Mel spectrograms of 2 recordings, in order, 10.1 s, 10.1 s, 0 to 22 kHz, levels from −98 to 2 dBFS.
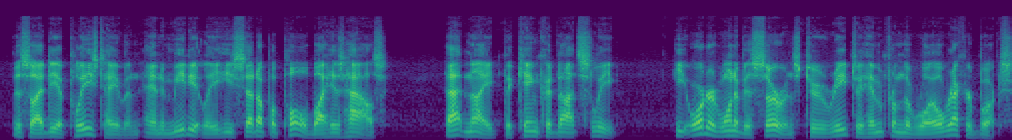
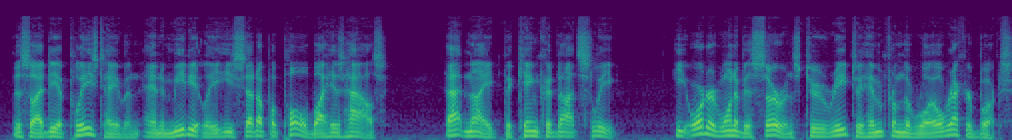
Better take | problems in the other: second | thin; very; fading below 700 Hz

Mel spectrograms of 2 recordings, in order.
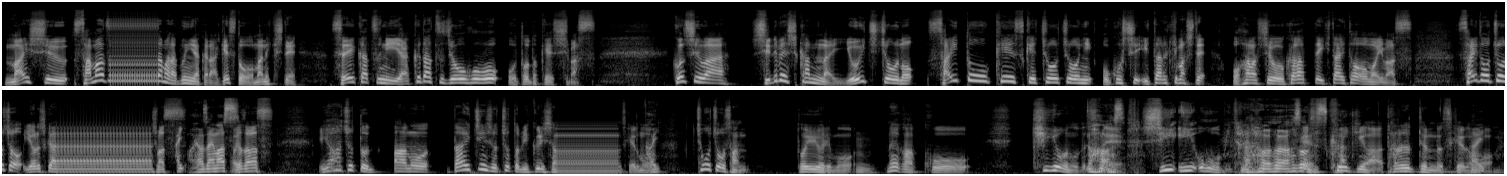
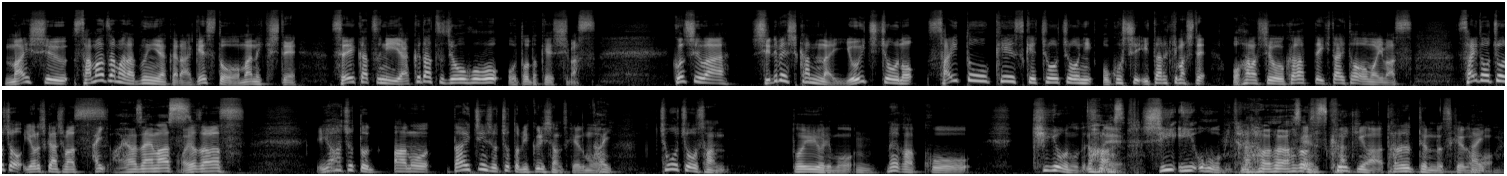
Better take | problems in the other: second | audio freezing; at 1 s, at 16 s for 1 s and at 21 s for 0.5 s

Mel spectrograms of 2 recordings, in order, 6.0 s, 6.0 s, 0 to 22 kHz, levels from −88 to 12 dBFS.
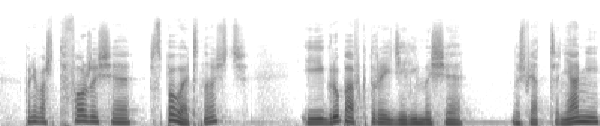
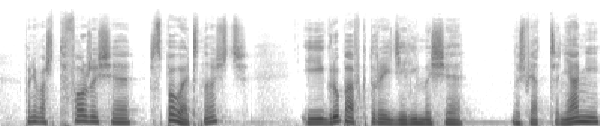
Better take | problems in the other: second | muffled; slightly; fading above 3 kHz

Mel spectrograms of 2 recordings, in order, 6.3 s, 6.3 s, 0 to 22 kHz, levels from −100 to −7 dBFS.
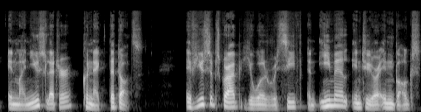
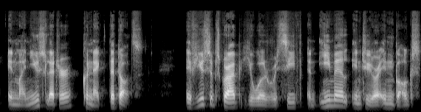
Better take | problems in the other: first | thin; very; fading below 500 Hz

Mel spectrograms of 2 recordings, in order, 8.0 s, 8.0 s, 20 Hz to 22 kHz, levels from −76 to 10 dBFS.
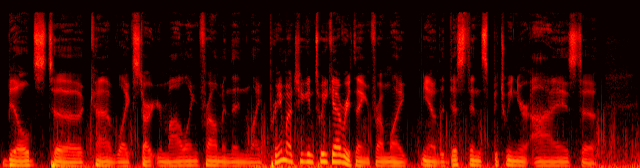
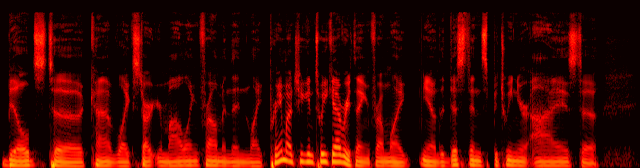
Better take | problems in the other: second | wind noise on the microphone; occasional gusts; 20 dB below the speech

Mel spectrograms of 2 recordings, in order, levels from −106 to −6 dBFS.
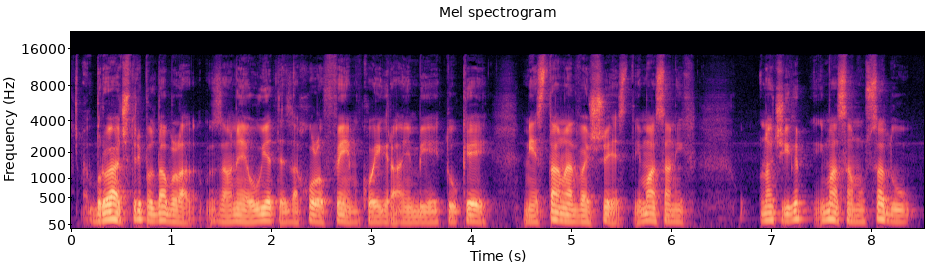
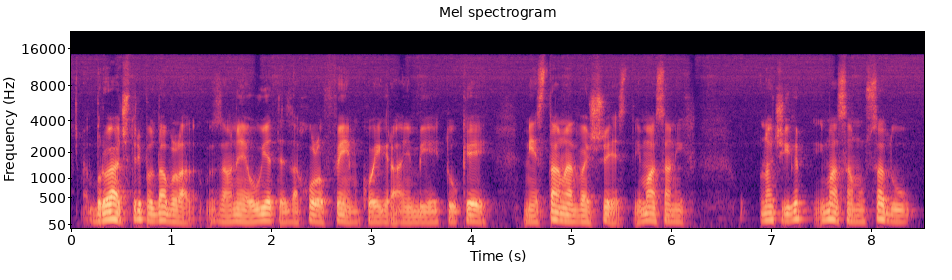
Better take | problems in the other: first | hiss; faint; throughout; 25 dB below the speech

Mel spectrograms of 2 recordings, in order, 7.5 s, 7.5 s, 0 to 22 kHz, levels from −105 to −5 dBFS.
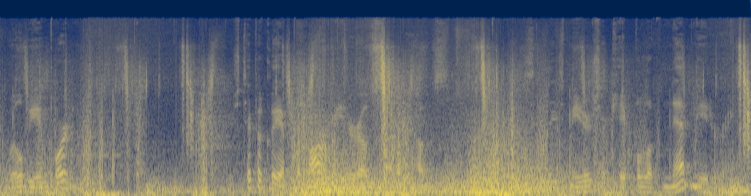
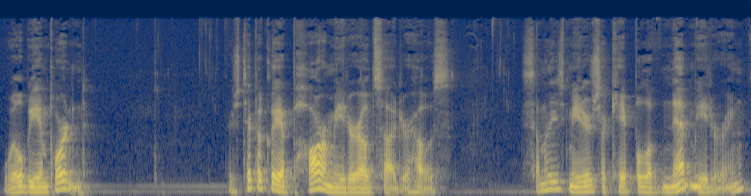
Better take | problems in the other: second | wind noise on the microphone; heavy; 2 dB above the speech

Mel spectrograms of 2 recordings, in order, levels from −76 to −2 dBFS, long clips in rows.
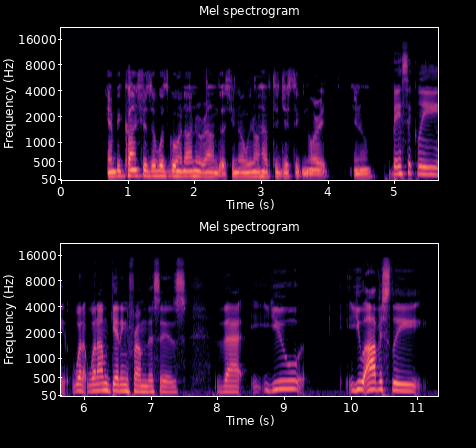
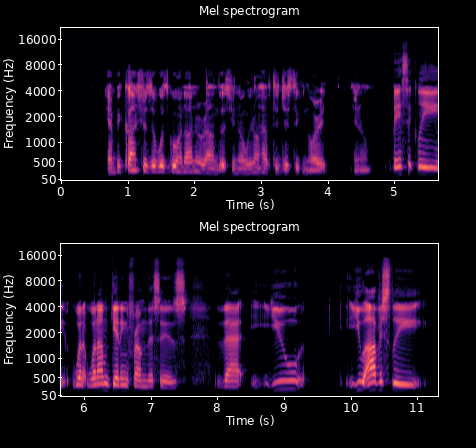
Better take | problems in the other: first | thin; very; fading below 350 Hz

